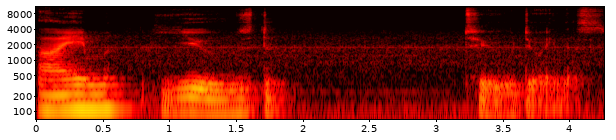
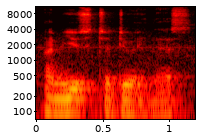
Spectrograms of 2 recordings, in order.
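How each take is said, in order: First: 'Used' is said as in exploited, with a z sound. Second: 'Used' is said the usual way, with an s sound. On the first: The speaker is being used by others. "pronounce it a different way" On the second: The speaker is accustomed to doing this. "not like I'm used to doing this"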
